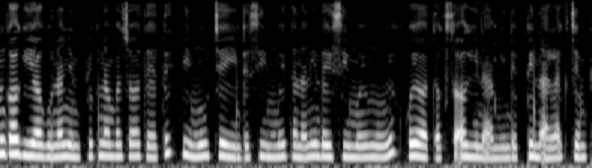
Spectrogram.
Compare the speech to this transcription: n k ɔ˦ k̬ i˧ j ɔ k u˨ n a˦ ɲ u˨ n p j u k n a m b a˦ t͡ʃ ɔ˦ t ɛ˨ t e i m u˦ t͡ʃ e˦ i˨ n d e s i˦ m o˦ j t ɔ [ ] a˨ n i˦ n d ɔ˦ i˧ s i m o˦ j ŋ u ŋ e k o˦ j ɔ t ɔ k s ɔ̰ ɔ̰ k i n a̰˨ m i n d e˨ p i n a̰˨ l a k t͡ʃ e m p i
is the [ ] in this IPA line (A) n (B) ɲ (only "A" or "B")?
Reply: A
